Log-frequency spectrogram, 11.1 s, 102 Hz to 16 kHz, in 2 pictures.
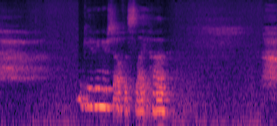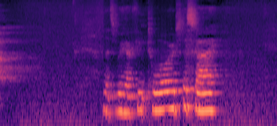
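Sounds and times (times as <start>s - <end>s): woman breathing: 0.0s - 1.3s, 3.8s - 7.6s.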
